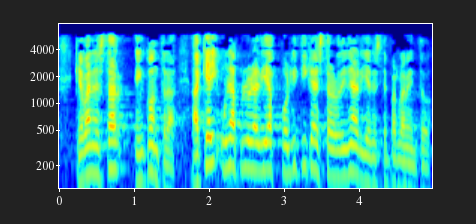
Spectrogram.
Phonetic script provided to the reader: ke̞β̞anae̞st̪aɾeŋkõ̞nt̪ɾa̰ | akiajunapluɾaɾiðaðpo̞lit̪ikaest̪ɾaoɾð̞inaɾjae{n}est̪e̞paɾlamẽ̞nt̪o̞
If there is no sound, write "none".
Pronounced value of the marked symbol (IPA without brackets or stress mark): n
